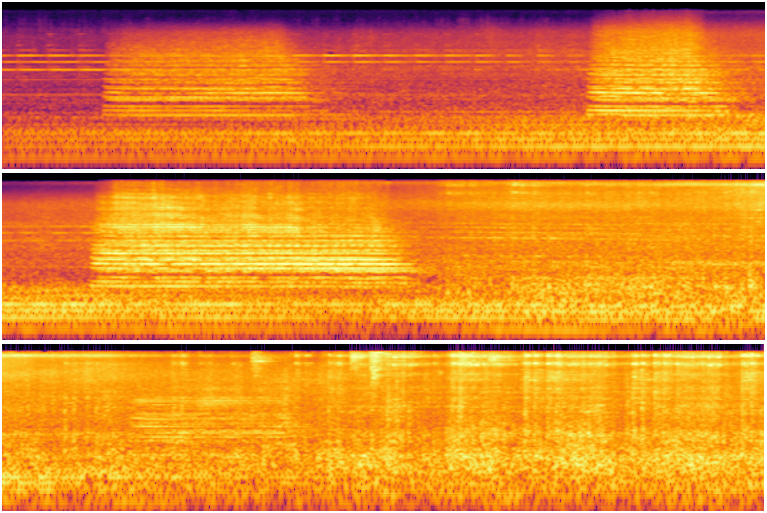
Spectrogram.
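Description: CN freight train's diesel locomotives approaching with a steady low rumble and sounding the horn in three long blasts over the first fifteen seconds, then a shorter, quieter fourth blast about twenty-one seconds in. The freight cars then roll past with growing clatter and clickety-clack of wheels over the rail joints and the junction switch.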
